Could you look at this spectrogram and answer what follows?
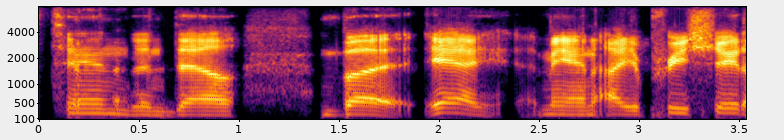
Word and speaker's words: Tindell: man it's so good a lot of people get my last name Tyndall twin well I'm like there's not even letters that you're pronouncing in there it's tendon Dell but yeah man I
